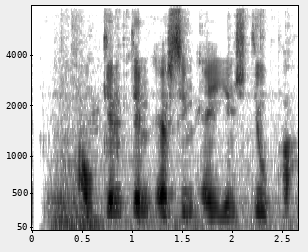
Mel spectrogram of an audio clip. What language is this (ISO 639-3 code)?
isl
